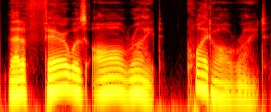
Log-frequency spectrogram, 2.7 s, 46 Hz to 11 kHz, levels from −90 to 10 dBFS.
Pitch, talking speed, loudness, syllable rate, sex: 110 Hz, 175 wpm, -16 LUFS, 4.3 syllables/s, male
